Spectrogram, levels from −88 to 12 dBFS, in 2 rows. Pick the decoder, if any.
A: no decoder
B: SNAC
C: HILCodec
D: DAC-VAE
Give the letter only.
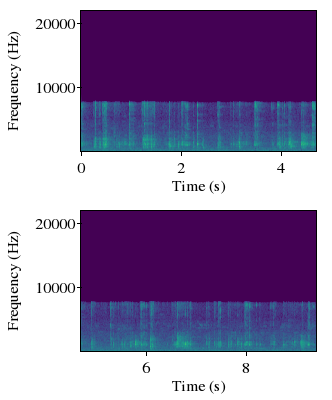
A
